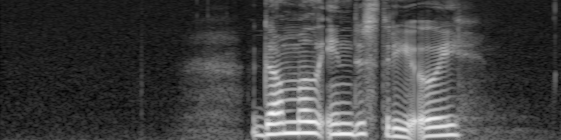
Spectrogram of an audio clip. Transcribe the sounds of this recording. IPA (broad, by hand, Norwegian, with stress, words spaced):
ˈɡɑməl ɪndʉˈstɾiːˌœʏ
